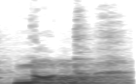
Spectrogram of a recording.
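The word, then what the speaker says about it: knot: नॉट।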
